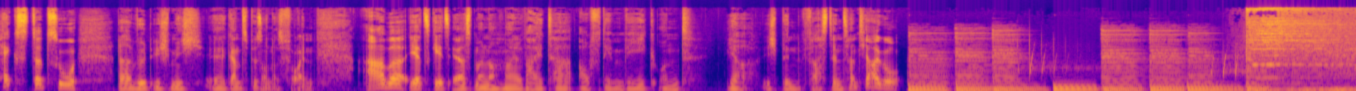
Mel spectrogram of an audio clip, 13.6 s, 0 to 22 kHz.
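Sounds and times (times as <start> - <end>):
speech: 0.0 - 9.6
plucked musical notes: 9.1 - 13.4.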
